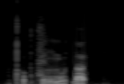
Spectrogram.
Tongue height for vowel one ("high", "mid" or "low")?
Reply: high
